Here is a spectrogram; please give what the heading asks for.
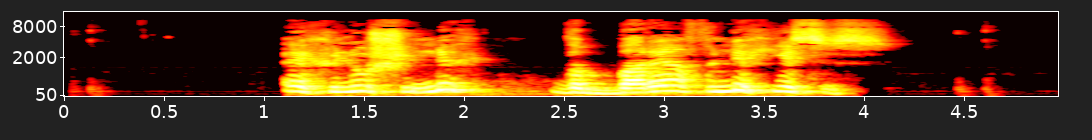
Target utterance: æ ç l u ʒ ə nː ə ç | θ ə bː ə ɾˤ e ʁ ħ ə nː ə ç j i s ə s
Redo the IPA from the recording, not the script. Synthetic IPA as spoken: æ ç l u ʃ ə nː ə ç | ð ə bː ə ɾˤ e ʁ f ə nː ə ç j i s ə s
